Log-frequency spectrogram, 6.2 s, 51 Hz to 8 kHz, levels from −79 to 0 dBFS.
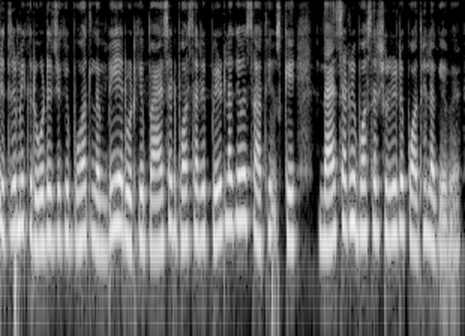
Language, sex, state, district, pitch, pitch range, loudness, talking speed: Hindi, female, Uttar Pradesh, Ghazipur, 230 Hz, 215-250 Hz, -13 LUFS, 310 wpm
